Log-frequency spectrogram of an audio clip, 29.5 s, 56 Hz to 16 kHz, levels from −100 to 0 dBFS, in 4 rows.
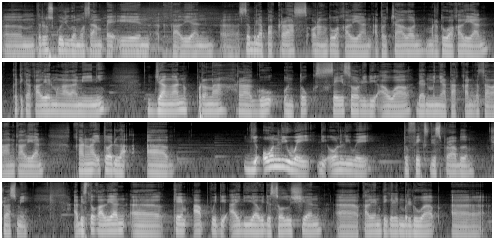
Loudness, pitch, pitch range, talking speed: -29 LUFS, 110 Hz, 100-115 Hz, 135 wpm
